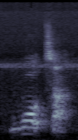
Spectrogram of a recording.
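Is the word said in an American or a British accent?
British. It is said with a British accent. "The right pronunciation is water, using the standard British pronunciation"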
